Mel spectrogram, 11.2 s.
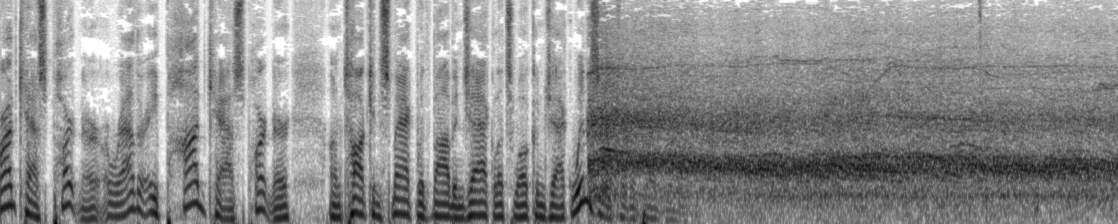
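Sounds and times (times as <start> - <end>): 
speech: 0.0 - 6.8
studio audience cheering sound effect with shouts and whoops: 5.9 - 11.1.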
